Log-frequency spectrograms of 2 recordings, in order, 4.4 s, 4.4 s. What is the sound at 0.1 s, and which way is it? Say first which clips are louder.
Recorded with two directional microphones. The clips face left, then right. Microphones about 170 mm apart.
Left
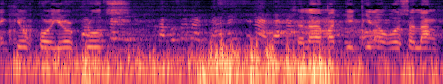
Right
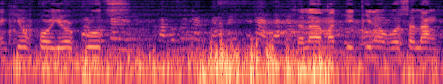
A man's voice: right 1 dB; 10° right (ahead or behind).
